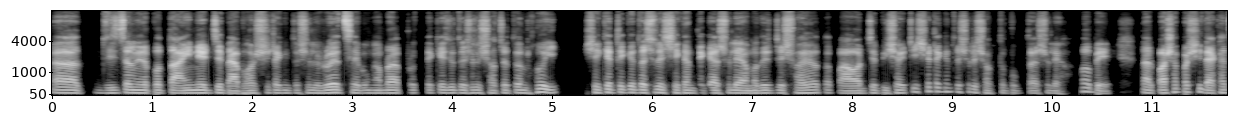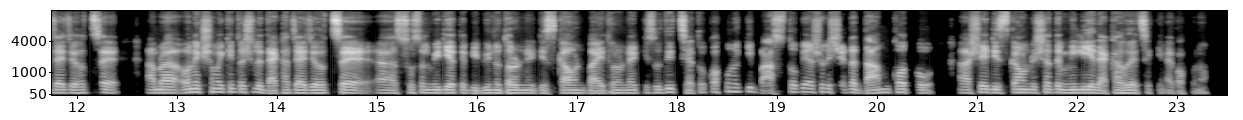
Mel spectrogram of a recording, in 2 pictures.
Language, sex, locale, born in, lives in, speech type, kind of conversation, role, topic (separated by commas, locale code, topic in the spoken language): Bengali, male, bn-BD, Bangladesh, Bangladesh, conversation, podcast, host, অনলাইনে নিরাপদে কেনাকাটা কীভাবে করবেন?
